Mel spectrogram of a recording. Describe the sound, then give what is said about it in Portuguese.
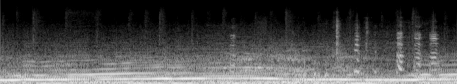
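A sports car with the same engine as the Audi R8 roars loud at high, steady revs, its pitch dipping slightly mid-way, while the tires squeal and scrub as the car's rear slides out. “Acabei de sair de traseira. Fantástico!”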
